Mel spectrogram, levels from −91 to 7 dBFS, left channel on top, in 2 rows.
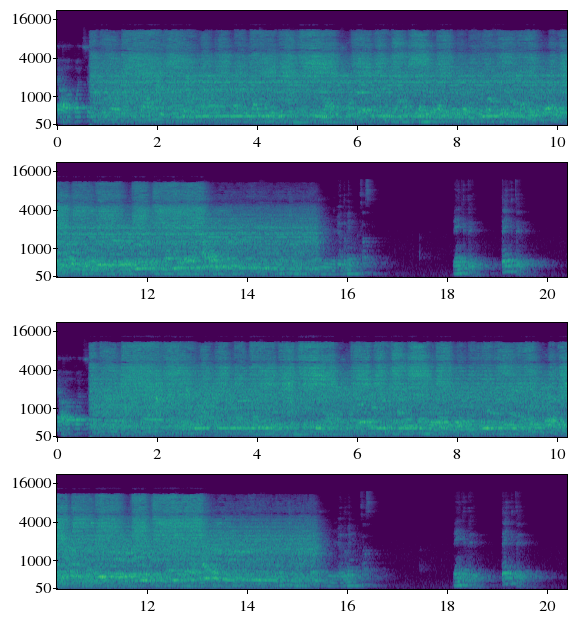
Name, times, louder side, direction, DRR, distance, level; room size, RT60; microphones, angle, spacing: voice 1, 0.0-2.9 3.5-4.8 5.2-11.8 12.1-13.6 15.4-15.8, left 3 dB, 90° left, 1 dB, 0.4 m, -39 dB
sound 1, 0.6-15.4, right 1 dB, 20° right, 0.5 m, -29 dB
voice 2, 14.6-15.2 15.8-16.1 18.1-18.6 19.1-19.5, left 1 dB, 70° left, -4 dB, 1.2 m, -38 dB
5.5 x 2.1 x 2.7 m, 1.1 s
head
